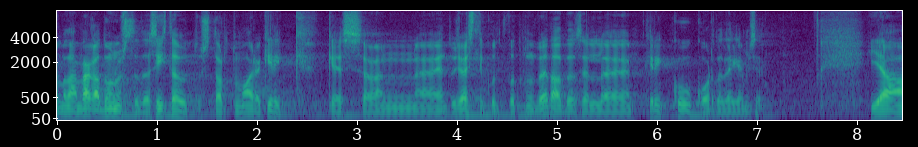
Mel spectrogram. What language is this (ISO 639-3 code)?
est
